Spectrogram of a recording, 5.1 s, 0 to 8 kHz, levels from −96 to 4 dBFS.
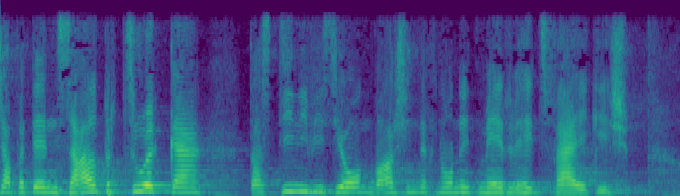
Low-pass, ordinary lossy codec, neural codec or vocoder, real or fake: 7.2 kHz; none; none; real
